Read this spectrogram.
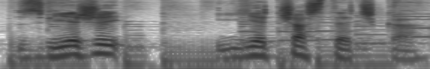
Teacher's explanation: that E with the little tail at the end is not pronounced nasally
